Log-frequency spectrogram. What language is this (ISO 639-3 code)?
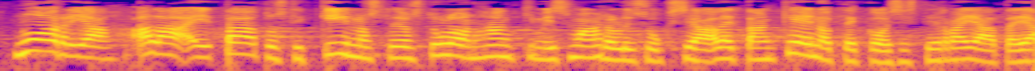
fin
